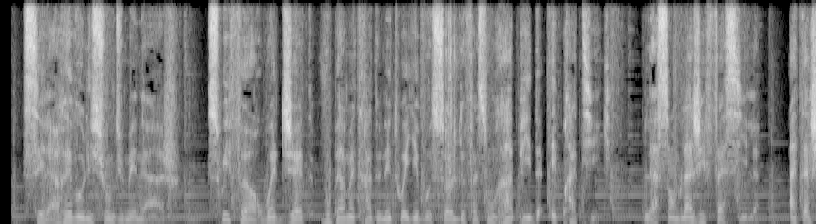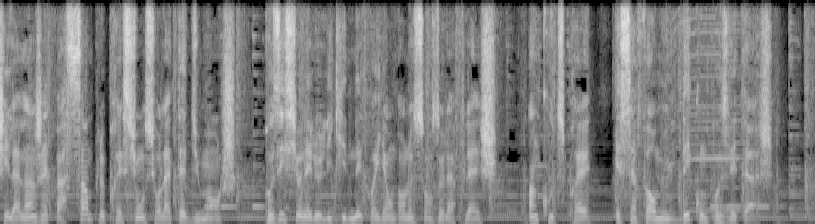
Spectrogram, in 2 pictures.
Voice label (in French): francais; Swiffer WetJet; LOFT VOICES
